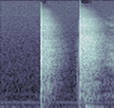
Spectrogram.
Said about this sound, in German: kannst du mal noch klatschen?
